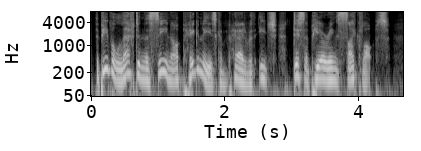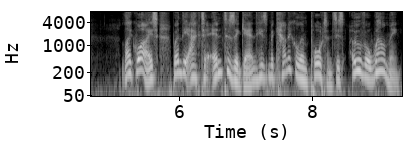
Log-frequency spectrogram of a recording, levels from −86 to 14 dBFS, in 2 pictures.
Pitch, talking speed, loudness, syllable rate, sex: 145 Hz, 155 wpm, -16 LUFS, 6.2 syllables/s, male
